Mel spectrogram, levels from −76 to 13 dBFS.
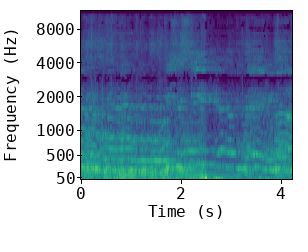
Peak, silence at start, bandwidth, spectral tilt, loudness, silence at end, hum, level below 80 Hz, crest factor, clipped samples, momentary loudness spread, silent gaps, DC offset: -2 dBFS; 0 s; 11.5 kHz; -6.5 dB/octave; -19 LUFS; 0 s; none; -26 dBFS; 16 dB; under 0.1%; 7 LU; none; under 0.1%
